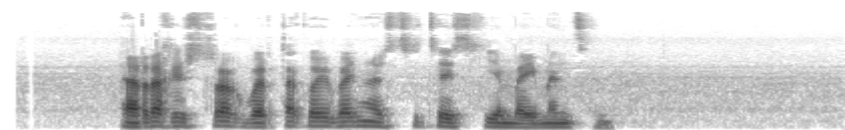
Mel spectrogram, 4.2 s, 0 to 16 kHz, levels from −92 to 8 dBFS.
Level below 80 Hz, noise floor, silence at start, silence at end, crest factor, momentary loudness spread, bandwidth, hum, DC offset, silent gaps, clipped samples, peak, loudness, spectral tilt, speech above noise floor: -56 dBFS; -54 dBFS; 0.6 s; 1.2 s; 24 dB; 12 LU; 11.5 kHz; none; under 0.1%; none; under 0.1%; -2 dBFS; -24 LUFS; -6 dB/octave; 31 dB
